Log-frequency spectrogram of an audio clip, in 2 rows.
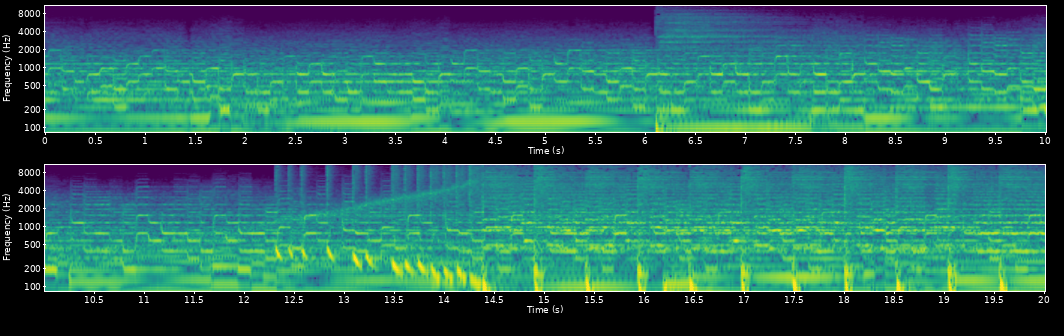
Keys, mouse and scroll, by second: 0.9 shift+click, 2.2 ctrl+KP_Subtract, 5.2 click, 6.6 ctrl+d, 7.3 ctrl+Up, 11.0 click, 12.0 click, 13.7 Up, 15.8-16.2 scroll up 2, 16.5 space, 17.3-18.0 ctrl+scroll up 4, 18.4 ctrl+space, 19.7 click.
